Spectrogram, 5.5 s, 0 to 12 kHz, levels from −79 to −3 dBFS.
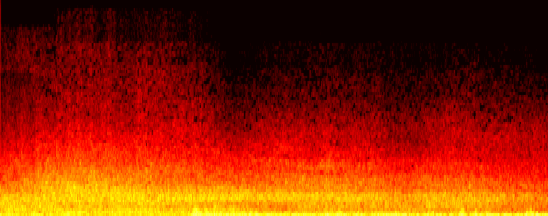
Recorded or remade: recorded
